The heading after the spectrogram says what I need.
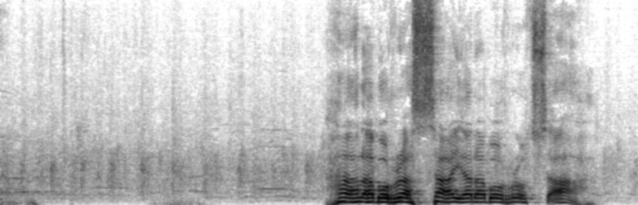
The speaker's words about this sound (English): Somebody ought to clap your hands to the Lord.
